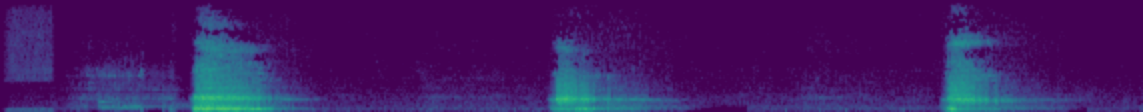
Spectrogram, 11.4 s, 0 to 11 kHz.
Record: {"exhalation_length": "11.4 s", "exhalation_amplitude": 6624, "exhalation_signal_mean_std_ratio": 0.31, "survey_phase": "beta (2021-08-13 to 2022-03-07)", "age": "18-44", "gender": "Male", "wearing_mask": "No", "symptom_cough_any": true, "symptom_runny_or_blocked_nose": true, "smoker_status": "Prefer not to say", "respiratory_condition_asthma": false, "respiratory_condition_other": false, "recruitment_source": "Test and Trace", "submission_delay": "2 days", "covid_test_result": "Positive", "covid_test_method": "RT-qPCR", "covid_ct_value": 17.7, "covid_ct_gene": "ORF1ab gene", "covid_ct_mean": 18.7, "covid_viral_load": "750000 copies/ml", "covid_viral_load_category": "Low viral load (10K-1M copies/ml)"}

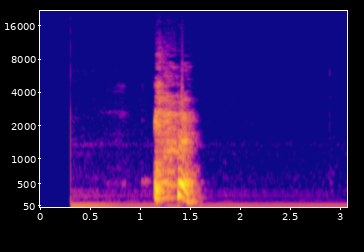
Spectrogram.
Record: {"cough_length": "3.1 s", "cough_amplitude": 31891, "cough_signal_mean_std_ratio": 0.28, "survey_phase": "alpha (2021-03-01 to 2021-08-12)", "age": "65+", "gender": "Male", "wearing_mask": "No", "symptom_none": true, "smoker_status": "Ex-smoker", "respiratory_condition_asthma": false, "respiratory_condition_other": false, "recruitment_source": "REACT", "submission_delay": "1 day", "covid_test_result": "Negative", "covid_test_method": "RT-qPCR"}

